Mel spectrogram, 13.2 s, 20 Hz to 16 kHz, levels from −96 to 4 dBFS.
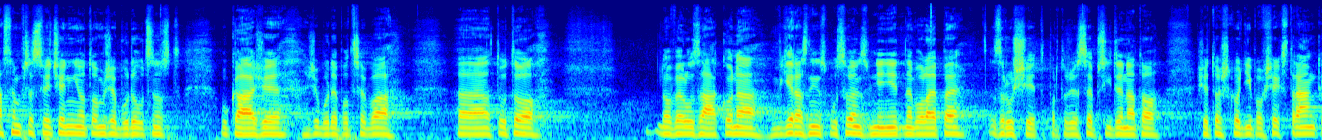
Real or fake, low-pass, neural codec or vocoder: real; 14.4 kHz; none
